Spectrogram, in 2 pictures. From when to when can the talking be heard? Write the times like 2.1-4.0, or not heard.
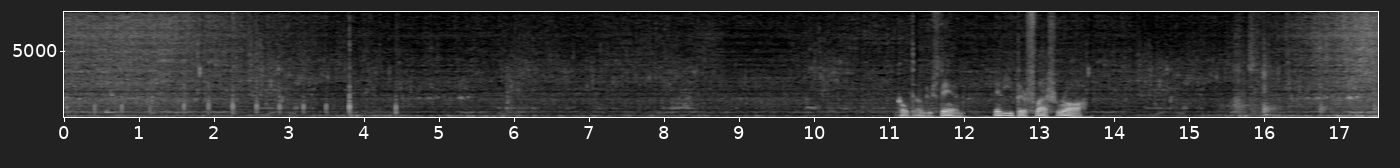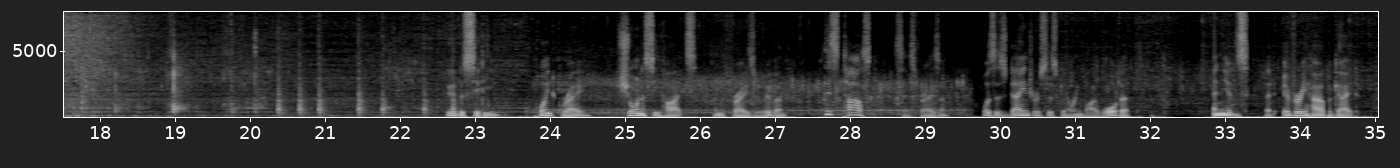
11.1-13.7, 22.6-31.9, 32.9-35.0.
